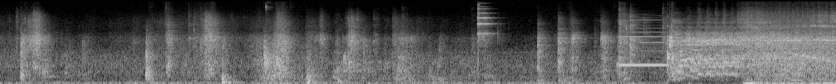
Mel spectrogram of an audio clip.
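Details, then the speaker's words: BMW E24 at idle after starting: steady high whine over the idle from the whining power steering pump, which is then removed; engine mounts also destroyed. "Jeśli słyszeliście To właśnie pompa wspomagania."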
